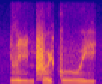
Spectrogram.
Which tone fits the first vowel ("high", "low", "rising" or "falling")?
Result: low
